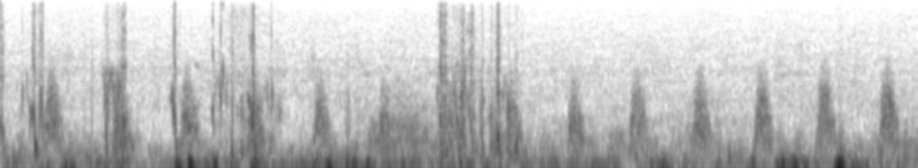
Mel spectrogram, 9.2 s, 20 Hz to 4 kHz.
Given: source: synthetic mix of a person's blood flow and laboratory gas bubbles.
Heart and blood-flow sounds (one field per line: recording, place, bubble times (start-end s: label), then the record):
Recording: Doppler ultrasound of blood flow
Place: subclavian vein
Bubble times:
0.00-0.07 s: bubbles
0.20-0.46 s: bubbles
1.01-1.34 s: bubbles
1.69-1.80 s: bubbles
2.12-2.82 s: bubbles
4.35-5.23 s: bubbles
From the record:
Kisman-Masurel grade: 221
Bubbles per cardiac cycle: several, 3 to 8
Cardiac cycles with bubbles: 10 to 50%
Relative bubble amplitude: barely perceptible (0.100 to 0.250)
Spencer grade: 2 (many but less than half of the cardiac periods contain bubble signals, singularly or in groups)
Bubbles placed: anywhere in the cardiac cycle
